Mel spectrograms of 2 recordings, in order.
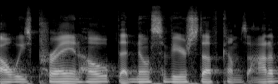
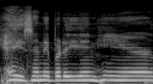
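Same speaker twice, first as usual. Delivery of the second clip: play-acted, high-pitched shouting; 8 semitones higher, 3 dB louder than usual. Retelling a man banging on rolled campers looking for people: imitating someone shouting. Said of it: "he's banging on campers that have rolled".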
